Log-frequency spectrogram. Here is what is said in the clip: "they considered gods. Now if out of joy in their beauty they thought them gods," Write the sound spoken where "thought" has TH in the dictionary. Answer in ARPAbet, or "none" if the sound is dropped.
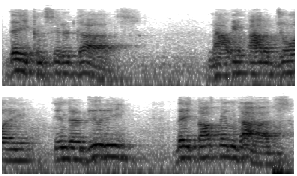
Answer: TH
